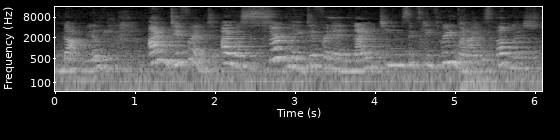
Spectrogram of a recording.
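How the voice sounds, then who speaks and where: Woman as very high-voiced, plucky talking storybook. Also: brisk. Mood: earnest. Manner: earnest, animated explaining. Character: earnest, plucky children's monster book on trial. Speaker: stage actor. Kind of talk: readers theater courtroom performance. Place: large echoey room, live stage performance. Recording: distant, very echoey hall, clear noise.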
